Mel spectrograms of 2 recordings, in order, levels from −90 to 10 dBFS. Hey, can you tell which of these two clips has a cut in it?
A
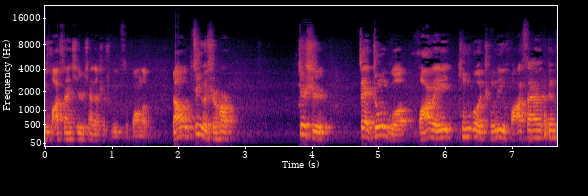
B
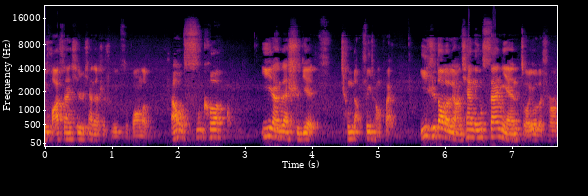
B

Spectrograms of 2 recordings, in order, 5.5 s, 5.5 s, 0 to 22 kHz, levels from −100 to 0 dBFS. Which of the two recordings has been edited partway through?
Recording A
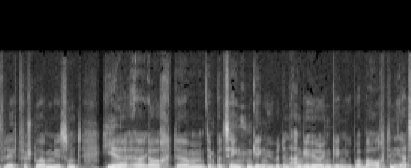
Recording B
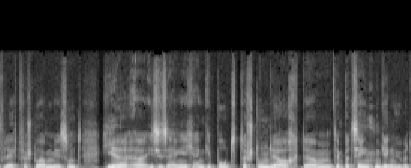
A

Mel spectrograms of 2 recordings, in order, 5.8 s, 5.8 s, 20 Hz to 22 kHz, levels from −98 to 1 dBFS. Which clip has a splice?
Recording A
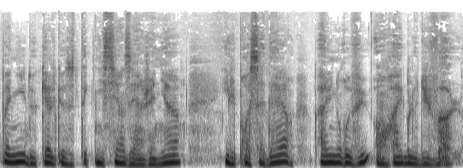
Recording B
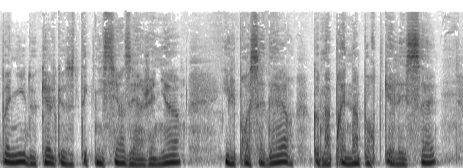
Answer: A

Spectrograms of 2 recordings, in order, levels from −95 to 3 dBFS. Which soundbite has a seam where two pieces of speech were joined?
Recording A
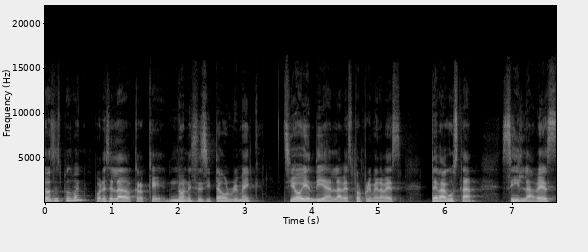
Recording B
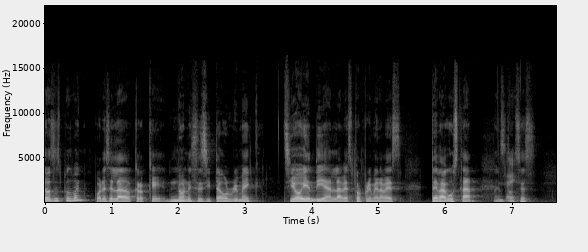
B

